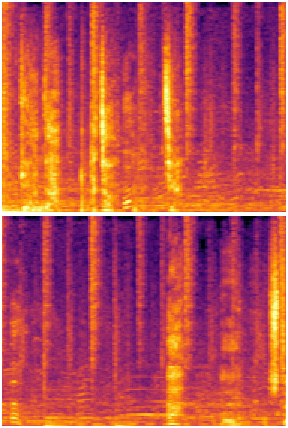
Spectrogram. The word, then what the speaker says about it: Galinda: Miss Glinda. Oh, en réalité c'est Galinda avec un gars.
